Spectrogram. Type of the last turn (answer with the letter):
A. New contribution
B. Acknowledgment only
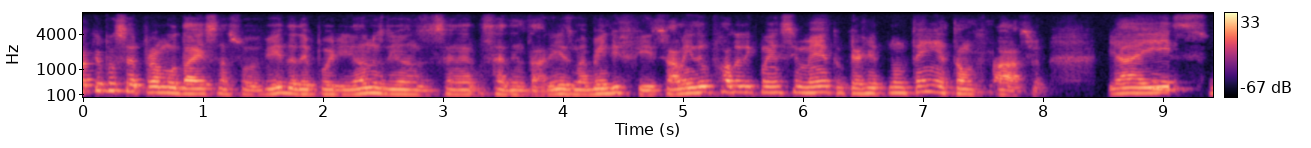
B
